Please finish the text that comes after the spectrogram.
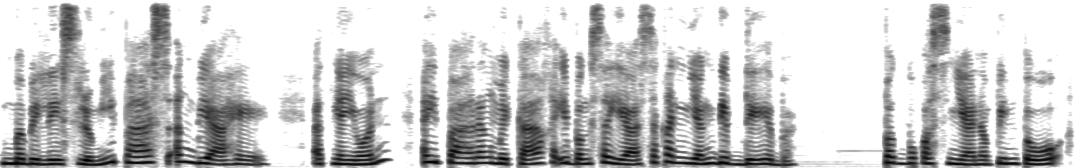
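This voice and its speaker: A woman's voice: a little high, dry recording. A woman narrator reading scripted romantic fiction as dramatic storytelling. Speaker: audiobook narrator.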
